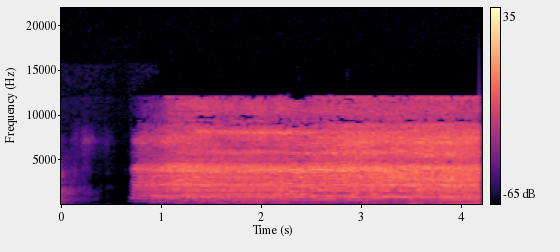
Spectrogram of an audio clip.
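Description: A door swinging slowly on its hinges: one long creak of about three seconds, starting just under a second in, its pitch wavering up and down. The speaker puts the door's movement down to the wind.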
